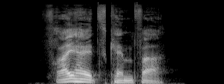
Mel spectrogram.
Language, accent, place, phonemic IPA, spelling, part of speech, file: German, Germany, Berlin, /ˈfʁaɪ̯haɪ̯tsˌkɛmpfɐ/, Freiheitskämpfer, noun, De-Freiheitskämpfer.ogg
- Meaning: freedom fighter (male or of unspecified gender)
